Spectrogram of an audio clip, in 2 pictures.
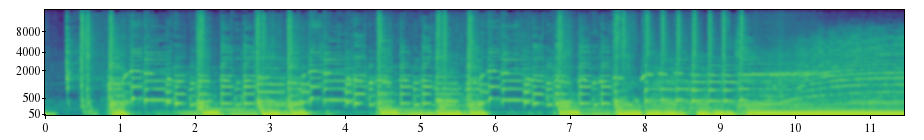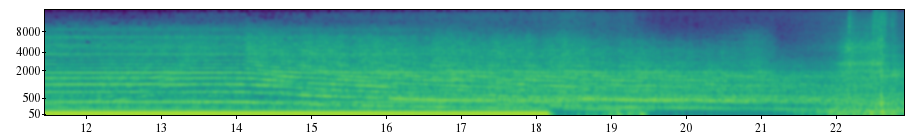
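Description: A civil defense warning siren winds up into a long rising wail right after a cheerful song ends, sustained loud over a low steady drone, then easing off near the end.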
